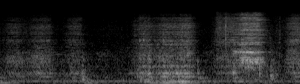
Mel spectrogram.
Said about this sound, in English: Just scrape across the wood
